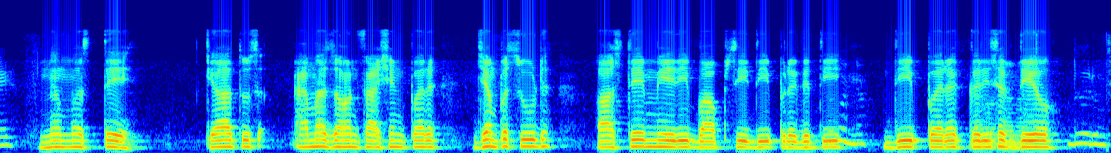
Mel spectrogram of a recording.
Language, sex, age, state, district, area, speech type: Dogri, male, 30-45, Jammu and Kashmir, Kathua, rural, read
